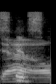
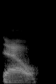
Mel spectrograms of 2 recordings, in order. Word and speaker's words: Tao: I would say It's Dow. It's the spelled same. it's It's spelled spelled differently, Tao, but pronounced but the same. yeah, it's Or spelled Tao, but said Dao.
